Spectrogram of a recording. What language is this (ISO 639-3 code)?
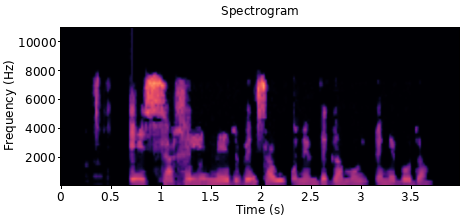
kat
